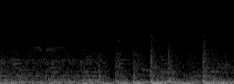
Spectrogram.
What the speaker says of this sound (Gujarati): અમદાવાદમાં આજે વહેલી સવારથી અનરાધાર વરસાદ હતો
